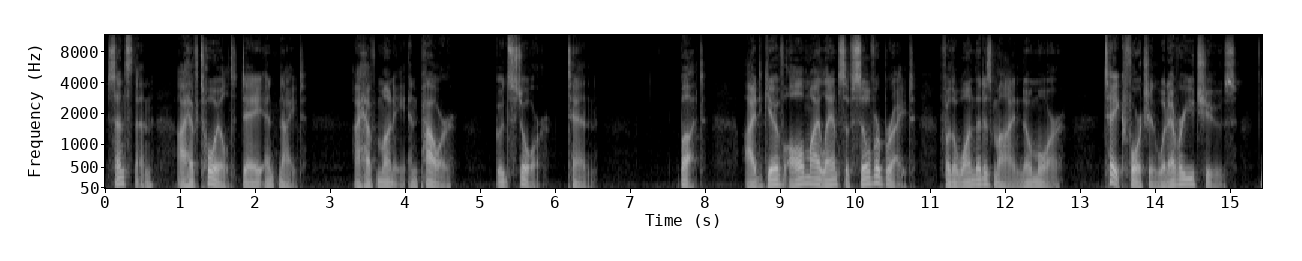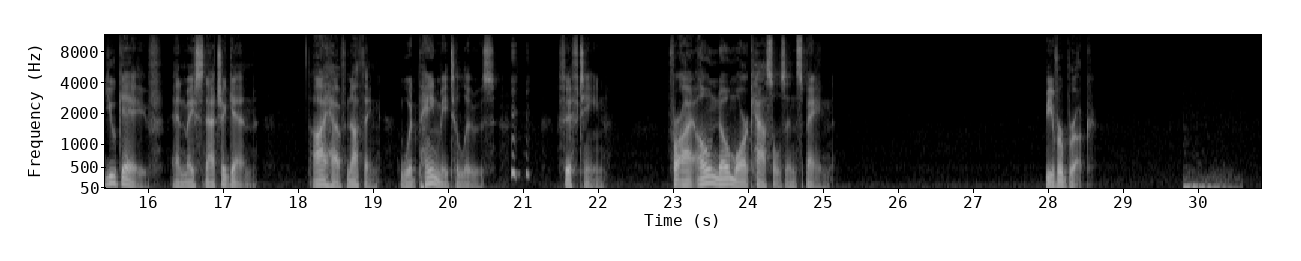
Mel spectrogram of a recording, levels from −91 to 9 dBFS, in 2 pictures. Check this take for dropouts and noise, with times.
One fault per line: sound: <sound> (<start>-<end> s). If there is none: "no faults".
sound: laugh (20.8-21.1 s)
sound: thud (29.8-30.6 s)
